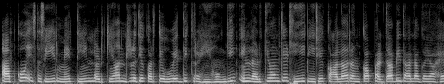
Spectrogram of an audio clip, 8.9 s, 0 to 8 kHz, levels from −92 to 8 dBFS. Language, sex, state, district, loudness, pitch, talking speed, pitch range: Hindi, female, Maharashtra, Nagpur, -17 LUFS, 255 Hz, 180 wpm, 245-280 Hz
